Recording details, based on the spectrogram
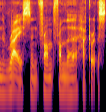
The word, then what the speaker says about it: haka: And so coming into the end, having that, I didn't know they did the haka, I think is how you say it.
